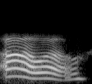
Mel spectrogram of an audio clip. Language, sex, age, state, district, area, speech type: Bodo, female, 30-45, Assam, Chirang, urban, conversation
